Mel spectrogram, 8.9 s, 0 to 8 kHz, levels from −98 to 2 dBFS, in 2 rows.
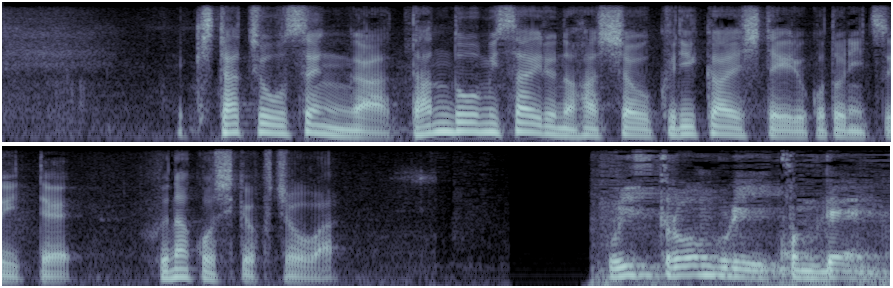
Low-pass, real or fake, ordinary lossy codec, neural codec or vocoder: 7.2 kHz; real; none; none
